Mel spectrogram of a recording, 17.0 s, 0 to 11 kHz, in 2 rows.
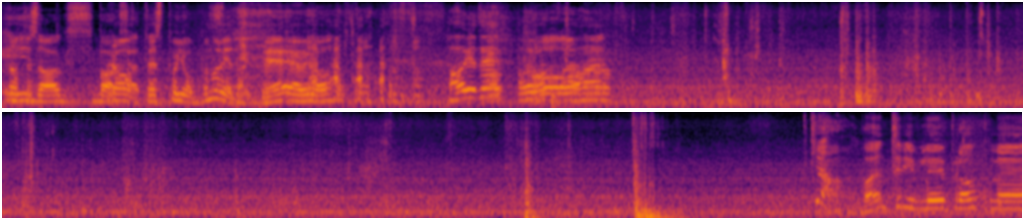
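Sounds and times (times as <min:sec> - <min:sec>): car engine humming: 0:00.0 - 0:17.0
passengers rustling: 0:01.6 - 0:14.7
car door shutting: 0:12.7 - 0:14.3
sharp knock: 0:13.8 - 0:14.1.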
